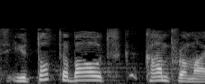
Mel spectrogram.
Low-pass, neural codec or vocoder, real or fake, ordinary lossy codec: 5.4 kHz; none; real; none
